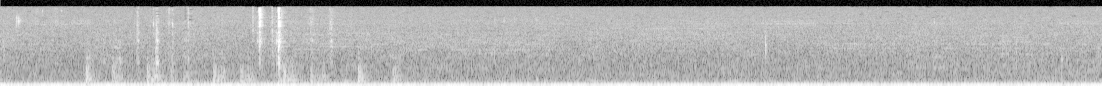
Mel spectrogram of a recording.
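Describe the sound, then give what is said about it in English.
A steady, low engine drone from a turbocharged SUV driving in a video game, continuous and fairly loud, with a brief cluster of light clicks near the start and no talking. “So, actually, this SUV doesn't go as fast. It does have a turbo in it, but it doesn't go as fast.”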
